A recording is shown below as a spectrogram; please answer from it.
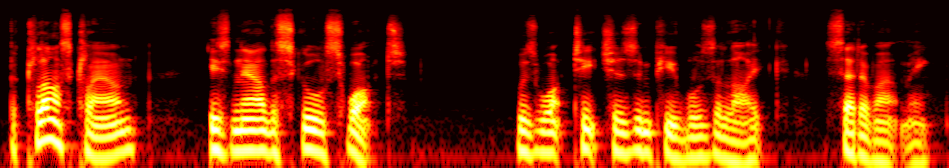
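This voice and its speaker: A man in his fifties with a Manchester accent, hosting a podcast and narrating his own story in a measured, earnest way. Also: on the low side, mellow, no room sound, clean studio sound. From North of England. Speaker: podcast host. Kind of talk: scripted reflective narration.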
